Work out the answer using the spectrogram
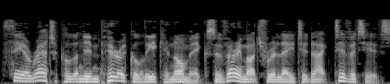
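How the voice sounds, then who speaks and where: A man with a mid-range voice reads prepared passages aloud. His delivery is formal and measured, like a model answer for a reading test. The sound is dry, with no room echo. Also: mid-range voice, animated. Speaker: test-practice model reader. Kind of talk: scripted read-aloud of exam passages.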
